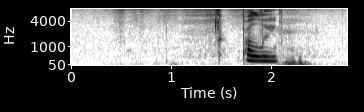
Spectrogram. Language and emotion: Russian, neutral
